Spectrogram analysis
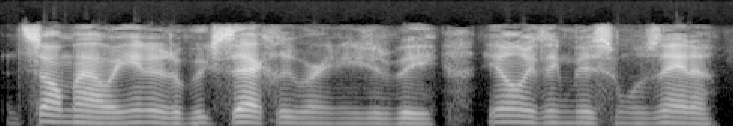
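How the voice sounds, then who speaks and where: Lowish woman reader, slightly muffled. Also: little pitch movement, racing, fairly bright tone, no echo. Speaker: amateur audiobook reader. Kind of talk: scripted fiction narration. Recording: dull lo-fi home recording.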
